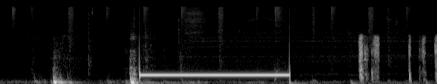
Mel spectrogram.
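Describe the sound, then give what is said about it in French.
A telephone ringing tone sounds as a listener is called live on a radio call-in game: one long, steady, mid-pitched tone lasting about a second and a half, with a couple of soft clicks before it and brief sounds after. “On appelle quelqu'un maintenant qui s'est inscrit ou inscrite.”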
